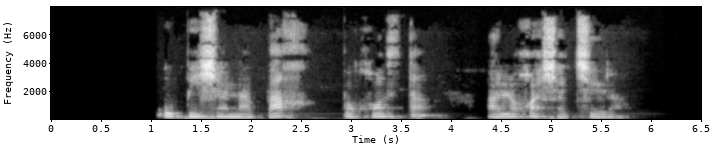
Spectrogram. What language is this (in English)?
Santiago del Estero Quichua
